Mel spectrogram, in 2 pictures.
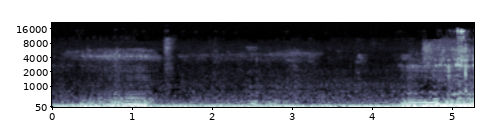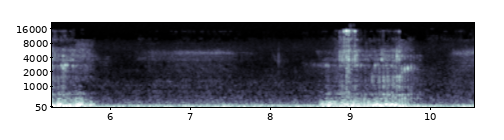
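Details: Two pet dogs, at least one a puppy, snoring, in a short humorous clip.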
